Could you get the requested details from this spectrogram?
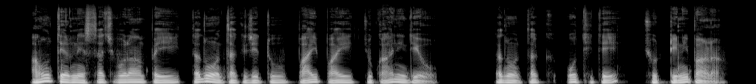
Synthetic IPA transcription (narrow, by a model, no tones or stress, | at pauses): ɐũt̪eːɾnɛ̃sɐt͡ʃboːlãpɐit̪ɐd̪ũãt̪ɐkd͡ʒeːt̪upaːipaːit͡ʃʊkanĩd̪eːo̰ː | t̪ɐd̪ũãt̪ɐk | oːt̪ʰːit̪e | t͡ʃʰʊʈːinĩpaːɽ̃ã̰ː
